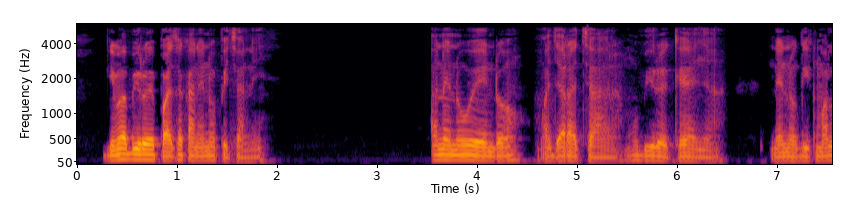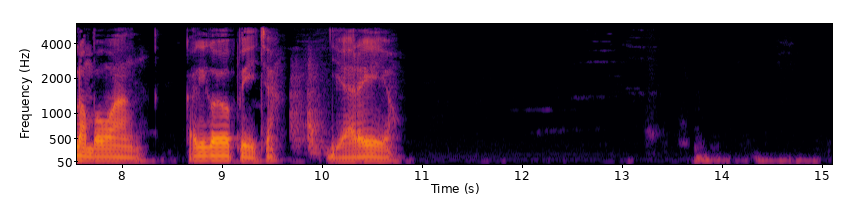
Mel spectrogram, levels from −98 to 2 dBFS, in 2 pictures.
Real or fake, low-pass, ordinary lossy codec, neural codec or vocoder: real; 5.4 kHz; AAC, 32 kbps; none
